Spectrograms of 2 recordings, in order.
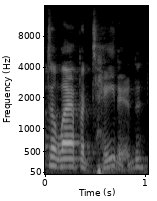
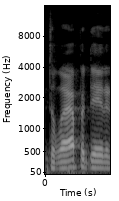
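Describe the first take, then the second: First: The middle consonant is pronounced as a T. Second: The middle consonant is pronounced as a D. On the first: The speaker calls it wrong. "it's not dilapidated" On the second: The speaker calls it right. "has a D"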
